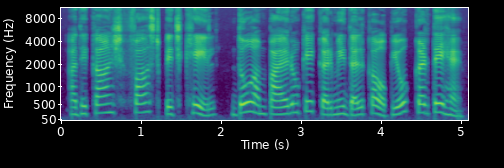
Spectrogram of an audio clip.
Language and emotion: Hindi, neutral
